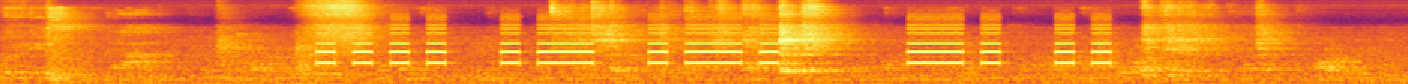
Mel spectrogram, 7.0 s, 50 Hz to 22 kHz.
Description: Morse code, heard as electronic beeps, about 13 wpm, 1060 Hz, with room echo and the noise of a cafe. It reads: HAR NI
